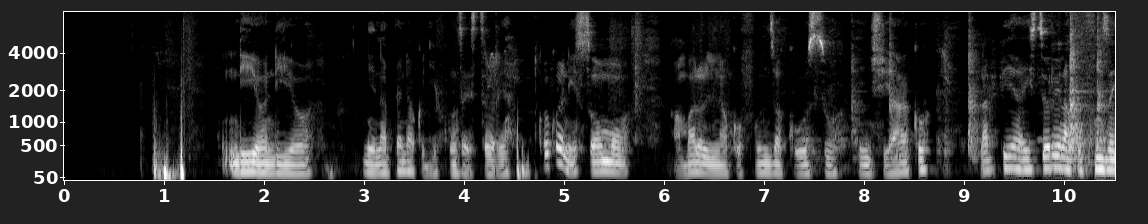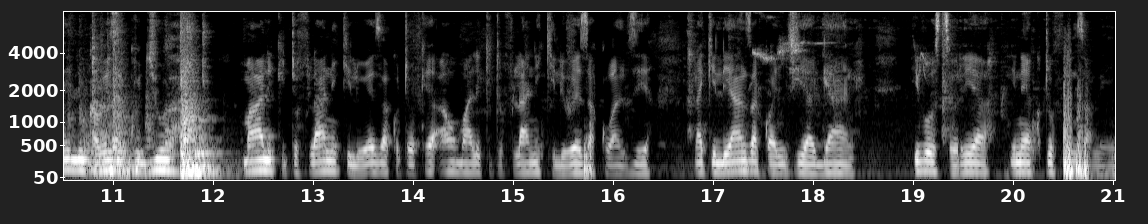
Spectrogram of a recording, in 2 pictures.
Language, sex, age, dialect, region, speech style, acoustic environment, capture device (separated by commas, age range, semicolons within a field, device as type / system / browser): Swahili, male, 18-24, Kenya - Nairobi Sheng-influenced, Kenya, relaxed, appliances, mobile / Linux / Chrome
